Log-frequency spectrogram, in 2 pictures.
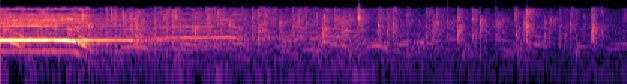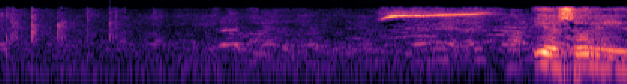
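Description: A rock cover band's song ends on the singer's held final note, followed by scattered clapping and crowd voices from a small outdoor audience. A short rising whistle comes near the end.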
